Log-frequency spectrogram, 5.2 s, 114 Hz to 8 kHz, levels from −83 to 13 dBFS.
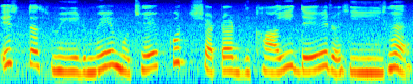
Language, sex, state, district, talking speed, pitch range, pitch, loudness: Hindi, female, Madhya Pradesh, Katni, 115 wpm, 220-285 Hz, 235 Hz, -12 LUFS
